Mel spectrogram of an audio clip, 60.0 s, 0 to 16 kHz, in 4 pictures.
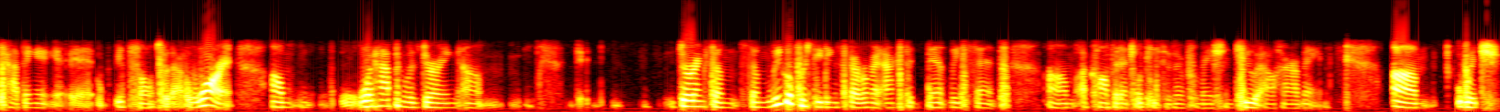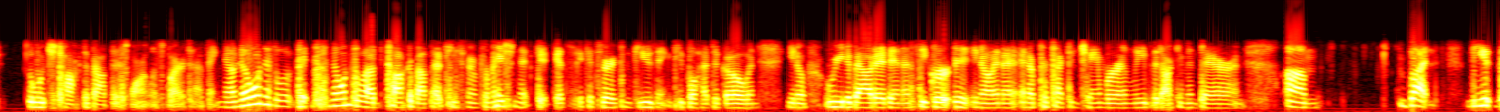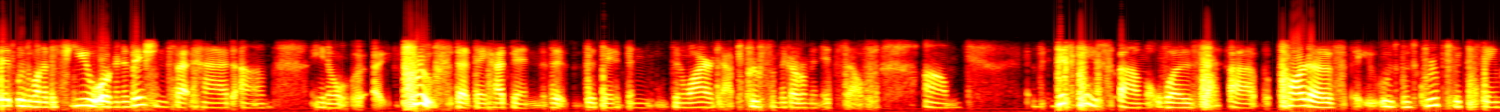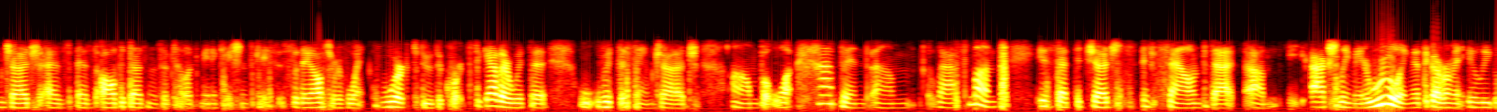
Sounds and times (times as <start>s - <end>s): Speech: 0.0s - 28.2s, 28.8s - 59.9s.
